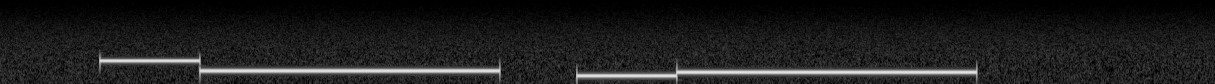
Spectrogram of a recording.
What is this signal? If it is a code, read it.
Two-tone page, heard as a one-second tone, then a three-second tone, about 1120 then 630 Hz, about 400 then 570 Hz.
